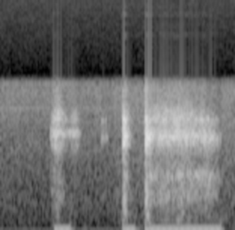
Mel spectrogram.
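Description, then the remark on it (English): A man's breathing heard over a phone line as he is connected to a call: a short inhale, a brief sniff-like puff, then a longer, steady exhale, all muffled and band-limited like a telephone connection, with no talking. “There he is. I hear breathing.”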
